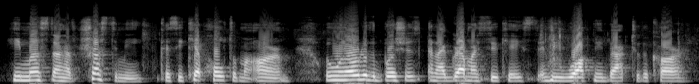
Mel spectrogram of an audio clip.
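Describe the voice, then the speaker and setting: Woman w a lowish voice reading a kids novel out loud, teacher style, expressive and deliberate. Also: poor audio. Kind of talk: expressive audiobook narration of a children's novel.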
